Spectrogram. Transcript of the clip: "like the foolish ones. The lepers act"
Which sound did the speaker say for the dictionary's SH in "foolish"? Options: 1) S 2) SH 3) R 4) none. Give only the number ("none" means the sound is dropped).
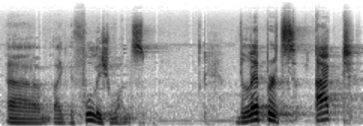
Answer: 2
